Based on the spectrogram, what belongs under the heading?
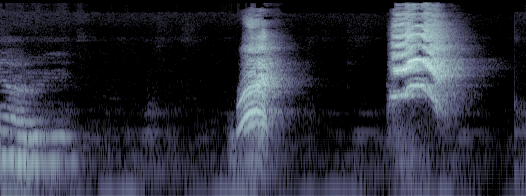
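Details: Angry tame male Indian ringneck parrot talking Urdu/Hindi words in a small room: a lower voiced phrase fades, then two sharp, rising-falling screechy syllables about a second apart.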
